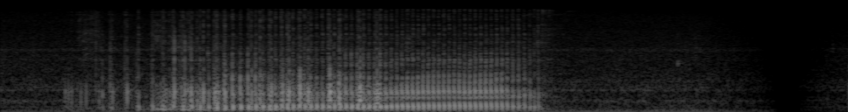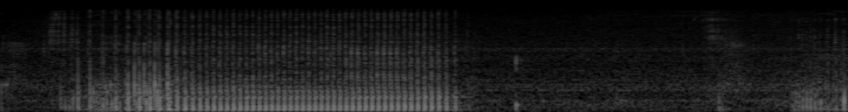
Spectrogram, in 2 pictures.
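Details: Pug snoring: two long, rough, rumbling snoring breaths with a quiet gap between them. Snoring in a flat-faced dog.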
